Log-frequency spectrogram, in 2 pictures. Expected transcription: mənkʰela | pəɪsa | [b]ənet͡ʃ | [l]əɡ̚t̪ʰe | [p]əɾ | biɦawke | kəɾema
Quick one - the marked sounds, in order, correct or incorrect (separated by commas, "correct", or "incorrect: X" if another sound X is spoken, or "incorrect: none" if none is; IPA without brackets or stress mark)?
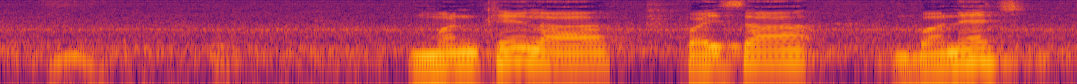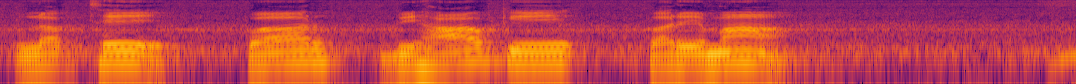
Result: correct, correct, correct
